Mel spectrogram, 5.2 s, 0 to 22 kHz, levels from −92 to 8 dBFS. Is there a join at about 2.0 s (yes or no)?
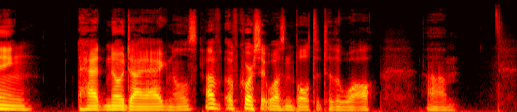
yes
